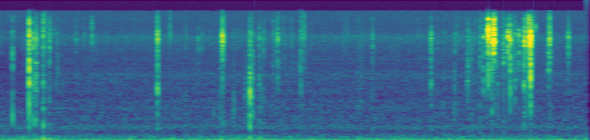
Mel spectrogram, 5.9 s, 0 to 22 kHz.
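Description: Scattered light clicks and taps from hands pressing the aluminium bottom cover of a Dell XPS 15 laptop into place, with a quick cluster of clicks near the end, over a steady low hum.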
